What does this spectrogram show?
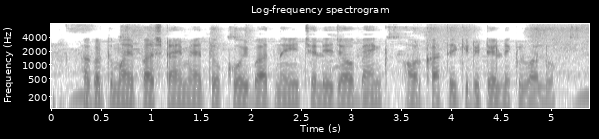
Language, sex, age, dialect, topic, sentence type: Hindi, male, 31-35, Awadhi Bundeli, banking, statement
